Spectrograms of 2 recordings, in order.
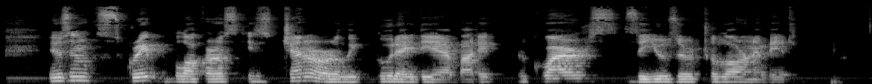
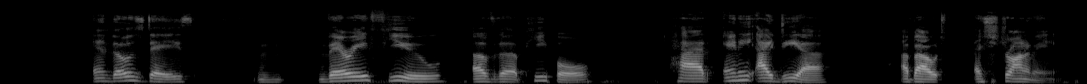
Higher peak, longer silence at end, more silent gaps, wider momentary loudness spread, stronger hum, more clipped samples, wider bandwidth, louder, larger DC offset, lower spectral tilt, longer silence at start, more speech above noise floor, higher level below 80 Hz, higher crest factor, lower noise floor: first, -2 dBFS vs -16 dBFS; first, 0.8 s vs 0.35 s; neither; second, 11 LU vs 18 LU; neither; neither; first, 16 kHz vs 14.5 kHz; first, -18 LUFS vs -35 LUFS; neither; about the same, -3.5 dB/octave vs -4 dB/octave; second, 0.1 s vs 0.95 s; second, 31 dB vs 51 dB; first, -60 dBFS vs -78 dBFS; about the same, 18 dB vs 22 dB; second, -49 dBFS vs -86 dBFS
